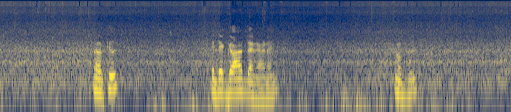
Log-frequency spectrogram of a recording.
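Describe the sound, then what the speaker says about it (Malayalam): Heavy monsoon rain falls on a home garden of flowering plants as a steady, close hiss, while someone speaks briefly over it a few times. "നല്ല മഴ."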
